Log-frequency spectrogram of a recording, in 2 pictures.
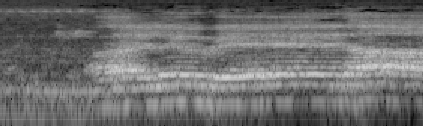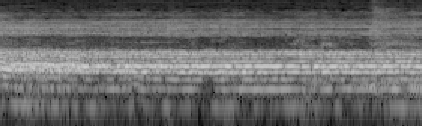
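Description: A man chants a mournful lament loudly through a microphone.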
